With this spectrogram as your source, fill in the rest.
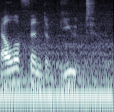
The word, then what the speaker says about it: Elephant Butte: a little bit north north of uh elophor elephant butte that's how you say it but not but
